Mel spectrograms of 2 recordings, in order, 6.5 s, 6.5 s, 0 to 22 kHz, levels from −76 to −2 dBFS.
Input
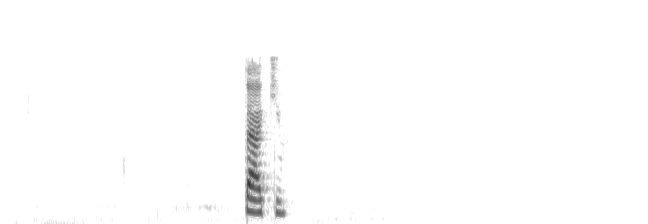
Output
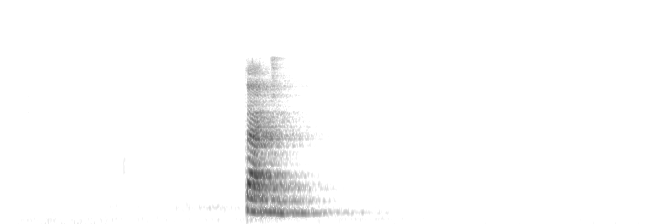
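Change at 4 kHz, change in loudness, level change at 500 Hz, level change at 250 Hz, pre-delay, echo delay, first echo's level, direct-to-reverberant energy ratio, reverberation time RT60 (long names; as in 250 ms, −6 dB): −2.5 dB, −3.5 dB, −3.0 dB, −1.5 dB, 11 ms, no echo audible, no echo audible, 1.0 dB, 0.95 s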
